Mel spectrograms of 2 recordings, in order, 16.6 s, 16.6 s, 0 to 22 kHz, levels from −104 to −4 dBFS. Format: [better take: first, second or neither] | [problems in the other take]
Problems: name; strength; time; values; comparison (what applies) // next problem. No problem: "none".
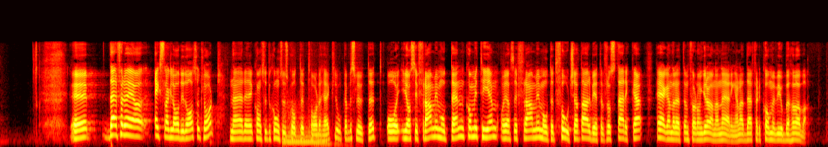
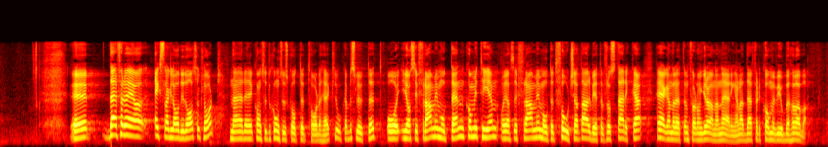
second | noise reduction (neural mask model RNNoise)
